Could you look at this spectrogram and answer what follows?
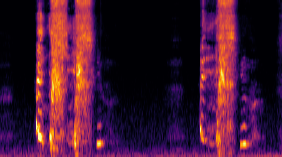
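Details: Girl sneezing while reading a passage aloud: two forceful sneezes about two seconds apart, each preceded by a sharp intake of breath, in a quiet room.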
